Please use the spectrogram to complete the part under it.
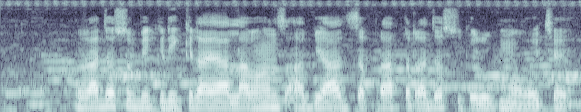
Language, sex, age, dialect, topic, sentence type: Maithili, male, 18-24, Eastern / Thethi, banking, statement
